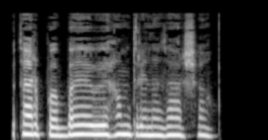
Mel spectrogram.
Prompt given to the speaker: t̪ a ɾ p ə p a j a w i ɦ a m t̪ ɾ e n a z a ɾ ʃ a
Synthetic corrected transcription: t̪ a ɾ p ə b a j a w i ɦ a m t̪ ɾ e n a z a ɾ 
